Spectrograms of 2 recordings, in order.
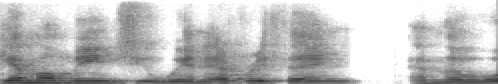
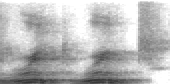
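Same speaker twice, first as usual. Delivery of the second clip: root, root as a higher mock bark; dog bark; 3 semitones higher than usual. Joke's dog barks out the baseball answer. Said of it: "the dog goes".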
